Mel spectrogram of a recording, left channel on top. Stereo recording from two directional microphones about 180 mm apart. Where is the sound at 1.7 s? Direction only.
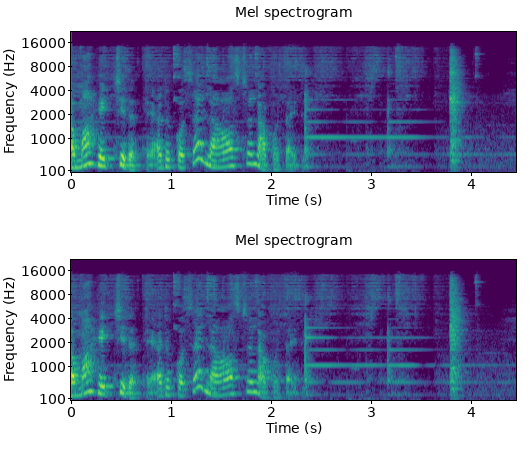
40° left (ahead or behind).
